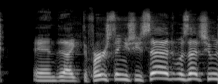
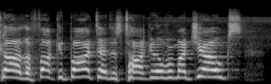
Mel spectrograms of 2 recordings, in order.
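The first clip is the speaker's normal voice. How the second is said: loud, raised, pitched-up complaining yell; 8 semitones higher, 6 dB louder than usual. Retelling how a comedian yelled at the bartenders: imitating someone yelling. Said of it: "she's yelling at the bartenders".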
